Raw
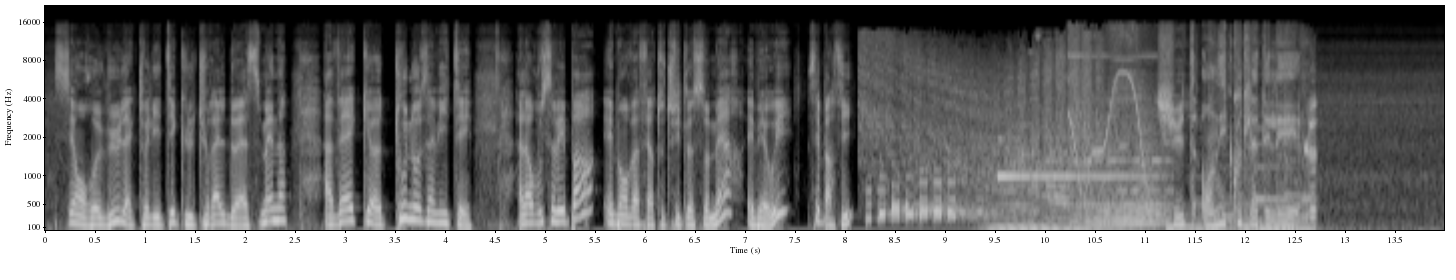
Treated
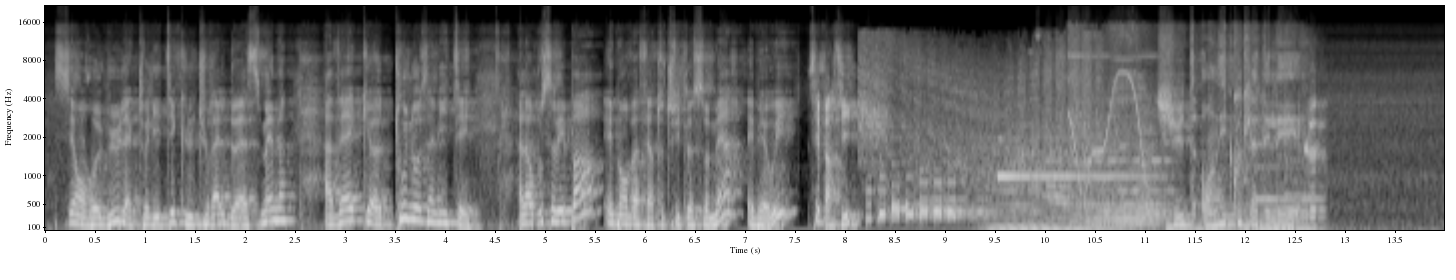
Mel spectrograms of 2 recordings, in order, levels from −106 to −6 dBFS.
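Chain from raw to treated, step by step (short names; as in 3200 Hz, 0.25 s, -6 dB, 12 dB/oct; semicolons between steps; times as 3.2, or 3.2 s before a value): non-linear reverb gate 0.13 s rising, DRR 11 dB; in parallel at -7.5 dB: soft clip -32 dBFS, distortion -10 dB; 7.66–8.4 on the sum: bell 3000 Hz +10.5 dB 1.8 oct; gain +1.5 dB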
